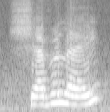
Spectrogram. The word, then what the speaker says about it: Chevrolet: All right, that CH has the SH sound. An example would be Chevrolet.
